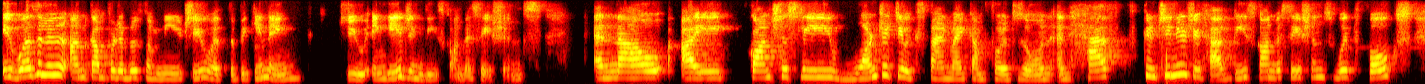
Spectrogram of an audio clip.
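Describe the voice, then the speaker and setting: Speaking with an Indian accent, a woman uses lively intonation at a fairly high pitch. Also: moderate pace. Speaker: sustainability consultant. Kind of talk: panel discussion.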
